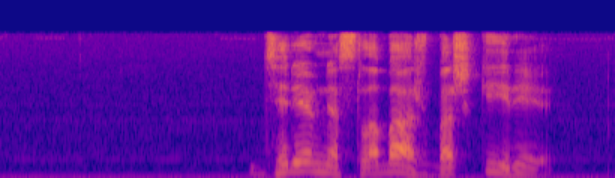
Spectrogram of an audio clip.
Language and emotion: Russian, neutral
